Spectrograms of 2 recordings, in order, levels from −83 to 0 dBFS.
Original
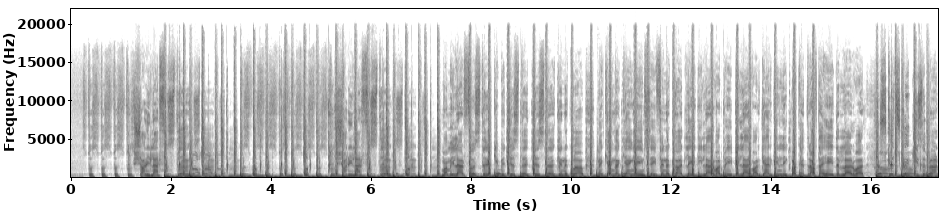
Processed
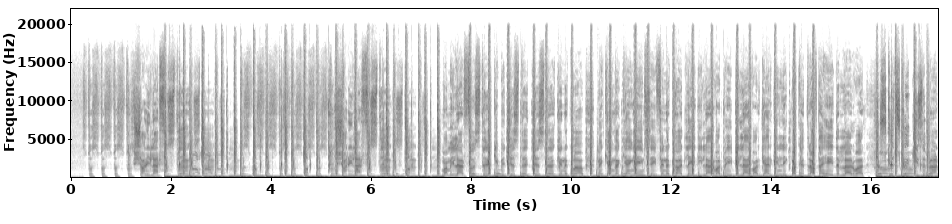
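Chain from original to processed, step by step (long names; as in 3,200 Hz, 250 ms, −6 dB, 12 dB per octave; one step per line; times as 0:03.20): guitar amp tone stack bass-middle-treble 10-0-10
level −2.5 dB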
